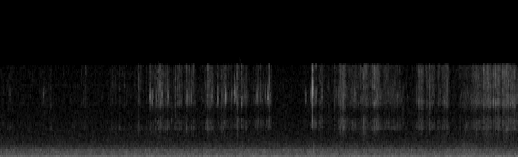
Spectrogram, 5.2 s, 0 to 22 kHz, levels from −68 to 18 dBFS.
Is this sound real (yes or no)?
yes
